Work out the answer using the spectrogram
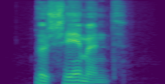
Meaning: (verb) present participle of beschämen; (adjective) shameful
- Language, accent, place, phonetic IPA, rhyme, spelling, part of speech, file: German, Germany, Berlin, [bəˈʃɛːmənt], -ɛːmənt, beschämend, adjective / verb, De-beschämend.ogg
